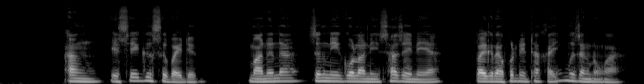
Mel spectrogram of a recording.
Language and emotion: Bodo, sad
